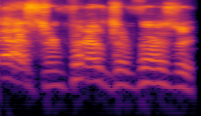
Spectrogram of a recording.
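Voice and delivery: very high, shrill, instructor-style yelling. Retelling a spin class, imitating the instructor yelling at him. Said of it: "she's yelling at me".

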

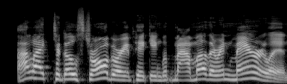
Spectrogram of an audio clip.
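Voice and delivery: slow, drawn-out Southern accent, words stretched long. Asked how a Southern accent would say it, giving an example: Southern accent. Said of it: "How would a Southern accent say it?".

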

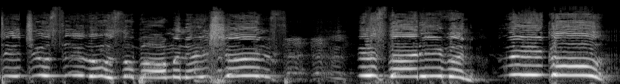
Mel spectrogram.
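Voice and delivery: put-on very loud, very high, very slow, shrill, drawn-out old man. Retelling what a friend's grandfather said on seeing a couple, in an old man voice. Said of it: "What's your old man impression?".

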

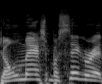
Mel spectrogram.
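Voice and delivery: put-on rural Southern accent. Discussing accents with a co-host, giving an example in a redneck Southern accent. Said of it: "A redneck ... kind of accent".

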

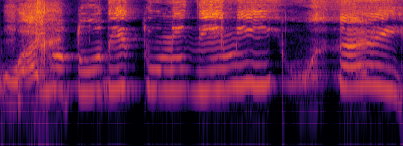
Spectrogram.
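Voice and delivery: very high, very slow, deliberately drawn-out put-on voice. Showing what a Linda Blair line sounds like: Linda Blair impression. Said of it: "That's Linda Blair".

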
